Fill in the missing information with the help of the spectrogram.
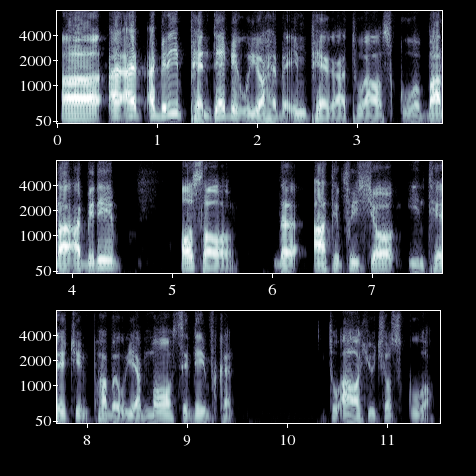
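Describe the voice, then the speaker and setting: A man with a Taiwanese accent giving panel remarks as a professor, speaking haltingly and repeating words. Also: medium pitch, lively intonation, a bit bright, no room sound. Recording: dull, dry video-call audio.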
